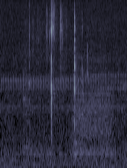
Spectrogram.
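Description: A small switch clicks.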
